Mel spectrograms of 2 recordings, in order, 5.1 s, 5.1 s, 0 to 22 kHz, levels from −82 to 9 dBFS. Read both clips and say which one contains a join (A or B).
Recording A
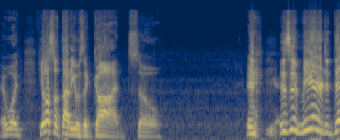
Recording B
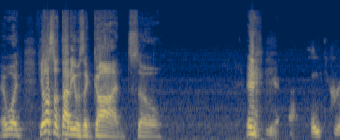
B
